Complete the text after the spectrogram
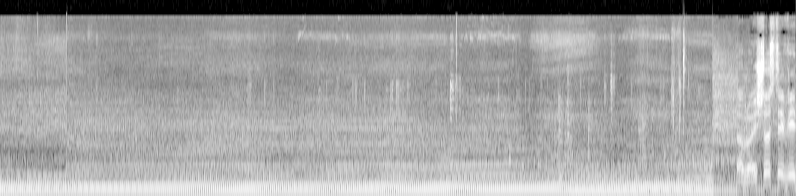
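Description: A metal detector hums with a steady, droning tone.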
